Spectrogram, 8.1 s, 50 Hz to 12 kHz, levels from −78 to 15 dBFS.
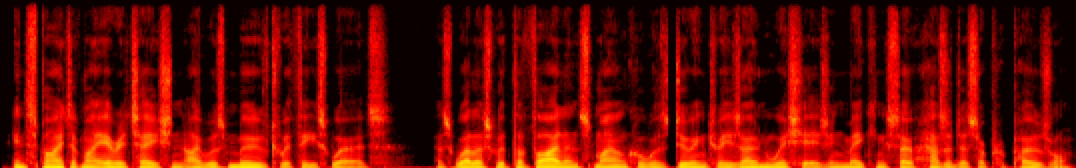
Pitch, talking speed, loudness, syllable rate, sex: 100 Hz, 230 wpm, -18 LUFS, 6.1 syllables/s, male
